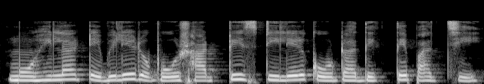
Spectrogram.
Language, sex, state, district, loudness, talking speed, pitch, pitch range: Bengali, female, West Bengal, Alipurduar, -11 LUFS, 125 wpm, 190 Hz, 175-210 Hz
